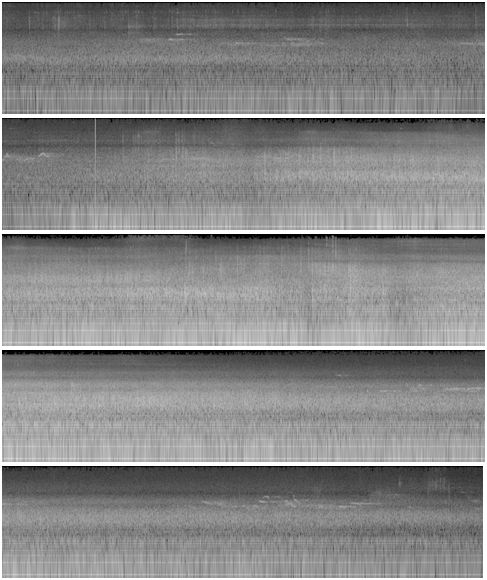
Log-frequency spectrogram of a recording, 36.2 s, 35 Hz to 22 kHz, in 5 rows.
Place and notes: Berlin: Vermessungspunkt Friedel- / Pflügerstraße - Klangvermessung Kreuzkölln ::: 12.07.2012 ::: 04:26
Berlin, Germany, July 2012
